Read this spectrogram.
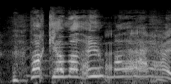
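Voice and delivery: very high screeched insult; wildly hammed-up fury; mock raging scream. Friend imitates passenger going off on toll guy, screeched rage.

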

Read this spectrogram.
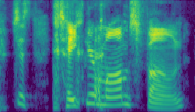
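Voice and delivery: ordinary delivery

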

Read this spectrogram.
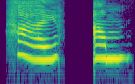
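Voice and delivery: high, polite mock phone greeting; imitating mama code-switching for a caller.

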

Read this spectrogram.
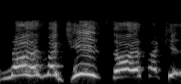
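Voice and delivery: high-pitched imitation of a pleading refusal; mock protest. Jazz refusing to hit his supposed kid, high mock protest.

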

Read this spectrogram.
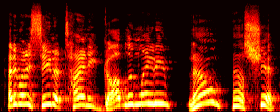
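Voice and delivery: high, put-on character voice calling out; searcher in the crowd. Guard asking the crowd after a goblin, high searching voice. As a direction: ask around in a high, squeaked-up voice.

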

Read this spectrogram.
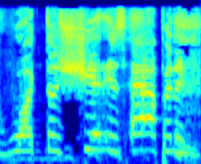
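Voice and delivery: high, drawn-out retold freak-out; flipping out. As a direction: stretch it out high, flipping out in disbelief. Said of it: "I was fucking flipping out".

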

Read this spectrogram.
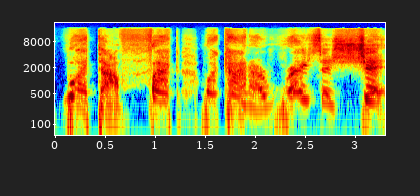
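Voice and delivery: outraged bystander. Retold or imitated. Bystander woman accusing the officer, high outraged shout. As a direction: shriek it in outrage at the cop. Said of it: "This woman behind me goes".

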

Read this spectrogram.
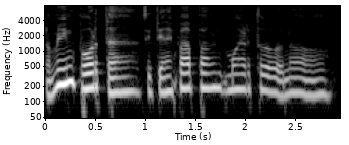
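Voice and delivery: slow, drawn-out cheesy come-on; mock seductive voice. Friends parodying flirty texts, slow sleazy mock come-on.

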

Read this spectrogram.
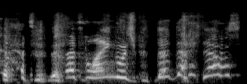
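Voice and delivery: high, laughing through the words. Real, not acted. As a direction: crack up while saying it. Laughing at own story.

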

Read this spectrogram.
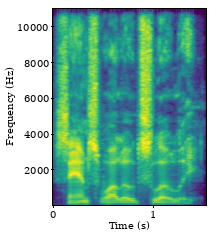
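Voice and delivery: plain reading voice

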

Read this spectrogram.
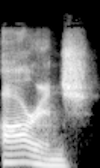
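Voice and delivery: "orange" said as "AR-inj", Philadelphia style; imitating a Philly friend's "orange" as "AR-inj"; Philly pronunciation. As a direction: open the first vowel of "orange" to "ar". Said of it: "a friend from Philly who says".

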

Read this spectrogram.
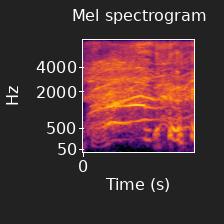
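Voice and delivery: laughing loudly through the words. Real, not acted. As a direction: crack up while saying it. Laughing at Joker entrance.

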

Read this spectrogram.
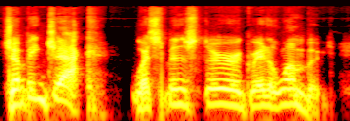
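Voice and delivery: ordinary talk

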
